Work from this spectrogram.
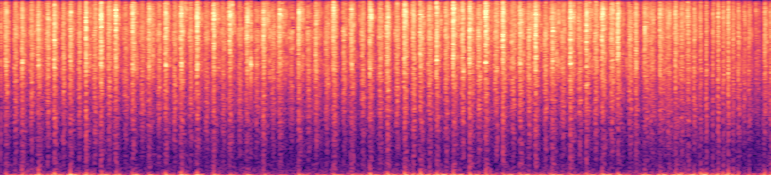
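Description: A flat, thin red folded paper greeting card with raised silver glitter letters spelling LOVE is held up and scratched and rubbed with fingernails over the textured letters. Rapid, dense, crackly scratching ticks run steadily for about eight seconds, bright on top with a soft low thump underneath.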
